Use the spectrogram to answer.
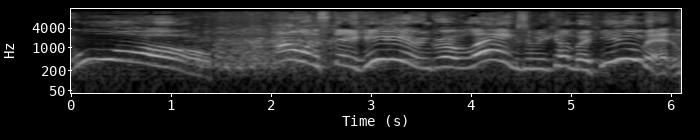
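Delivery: a wide-eyed fish dazzled by land; salmon's wonder. Pretend. A salmon amazed by the air, high and slow. Salmon voiced leaping from water.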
